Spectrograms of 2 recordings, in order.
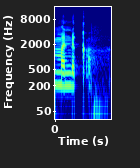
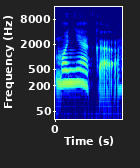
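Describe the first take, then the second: First: It has a plain n and ends in -uka. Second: It has a ny sound and ends in -eca. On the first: Someone else said the name this way. The speaker calls it wrong. "there was one guy yelling at me" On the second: This is how the name is really said. The speaker calls it right. "I said"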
